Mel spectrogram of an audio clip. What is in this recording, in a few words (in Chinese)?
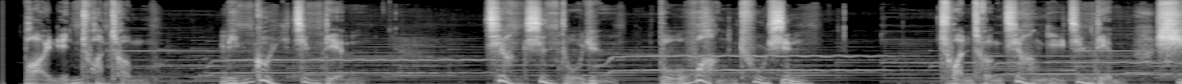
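广告 名酒, 普通话, 男, 中年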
